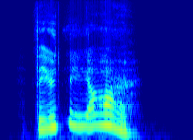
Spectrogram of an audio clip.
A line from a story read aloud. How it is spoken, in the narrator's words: Natalie squeaks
